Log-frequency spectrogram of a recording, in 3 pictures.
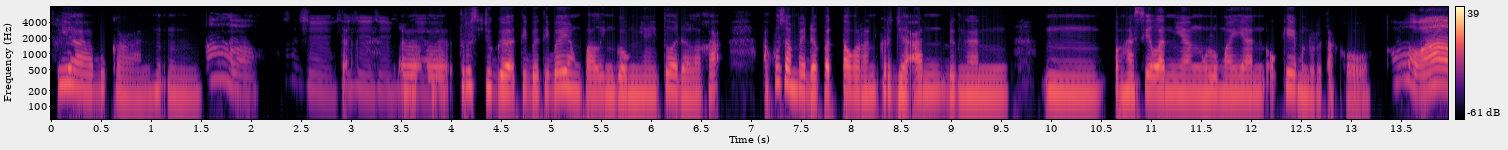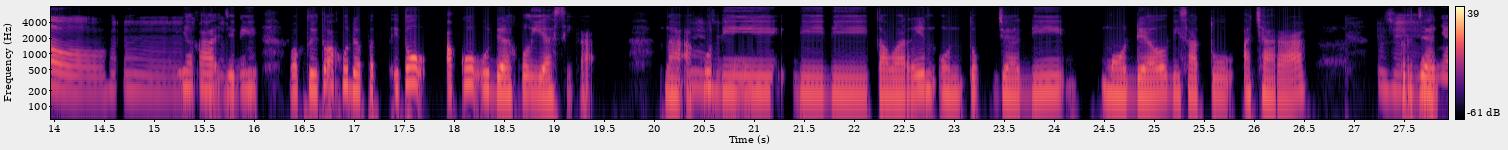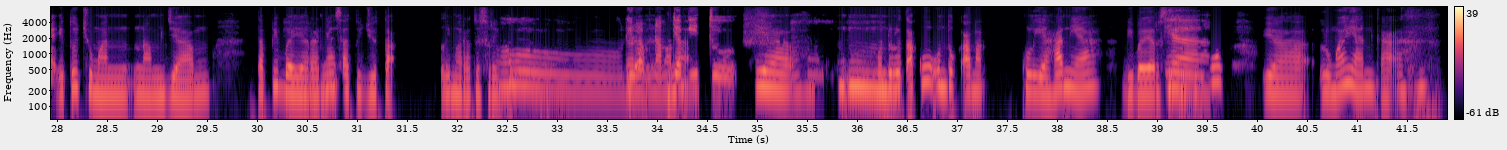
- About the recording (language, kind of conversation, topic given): Indonesian, podcast, Bagaimana media sosial mengubah cara kamu menampilkan diri?
- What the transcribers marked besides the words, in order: other background noise; drawn out: "Oh"; chuckle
